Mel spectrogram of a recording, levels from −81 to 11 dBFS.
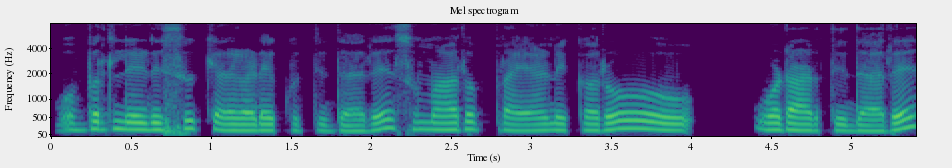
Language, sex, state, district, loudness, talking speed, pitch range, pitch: Kannada, female, Karnataka, Bangalore, -18 LUFS, 90 wpm, 160-190 Hz, 180 Hz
